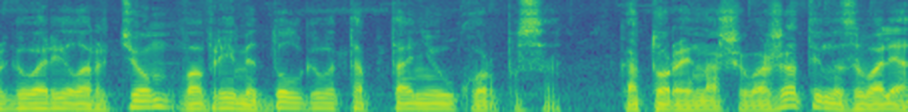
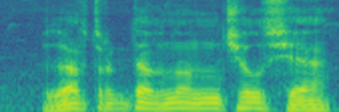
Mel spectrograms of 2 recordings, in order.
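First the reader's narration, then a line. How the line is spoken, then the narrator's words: Muttering grumble. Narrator (Russian): пробурчал Кирилл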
